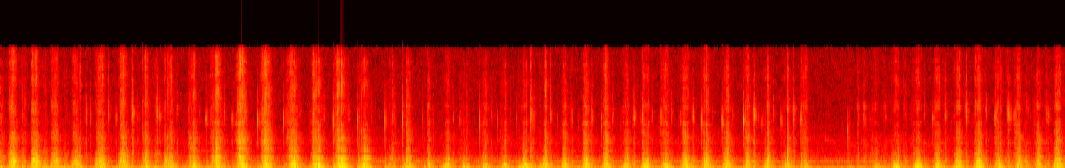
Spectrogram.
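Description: A red-handled, metal-tipped stylus scratches across a flat, black-coated copper foil scratch art board in quick, repeated strokes. Each stroke gives a short, dry, bright scrape over a faint low hum, with a brief lull near the eighth second before the scratching resumes.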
